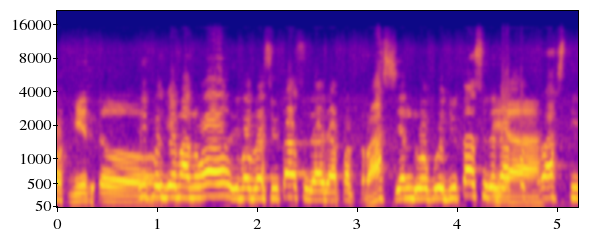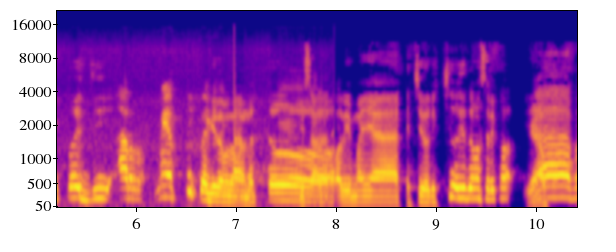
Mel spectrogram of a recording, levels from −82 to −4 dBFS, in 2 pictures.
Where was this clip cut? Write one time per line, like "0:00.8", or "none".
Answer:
0:07.6

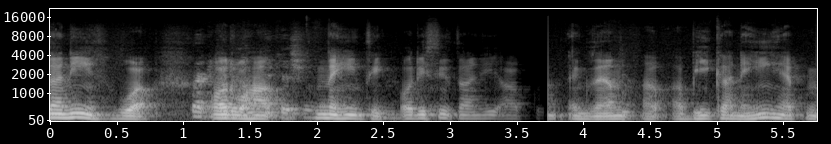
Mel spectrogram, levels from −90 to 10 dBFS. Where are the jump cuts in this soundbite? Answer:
0:03.7

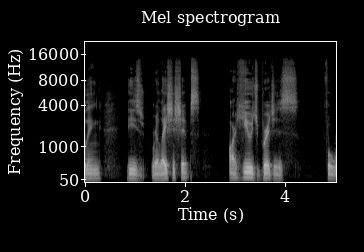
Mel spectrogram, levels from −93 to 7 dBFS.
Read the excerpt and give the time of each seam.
none

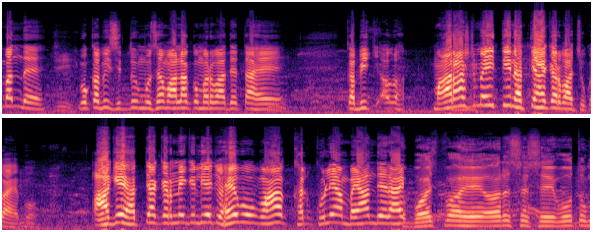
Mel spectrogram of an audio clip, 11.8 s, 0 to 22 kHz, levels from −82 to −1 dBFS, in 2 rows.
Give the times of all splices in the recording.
0:10.0

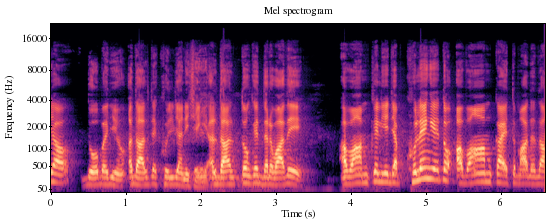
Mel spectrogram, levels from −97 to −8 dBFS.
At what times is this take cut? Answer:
none

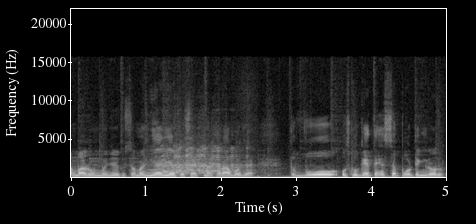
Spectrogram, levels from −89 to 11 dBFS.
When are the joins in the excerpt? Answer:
none

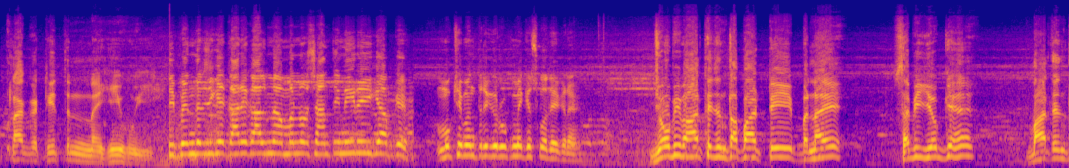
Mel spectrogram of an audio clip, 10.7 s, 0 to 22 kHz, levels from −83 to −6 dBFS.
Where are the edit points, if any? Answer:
0:01.6
0:04.2

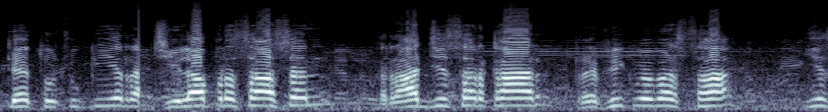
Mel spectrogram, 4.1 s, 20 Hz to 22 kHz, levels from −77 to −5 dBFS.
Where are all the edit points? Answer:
0:00.7
0:01.8
0:02.8

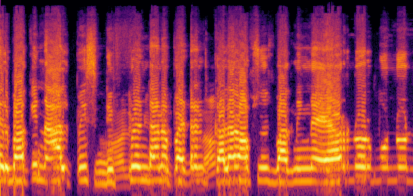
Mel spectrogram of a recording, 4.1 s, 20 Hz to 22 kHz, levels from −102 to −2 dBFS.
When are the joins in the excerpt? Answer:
none

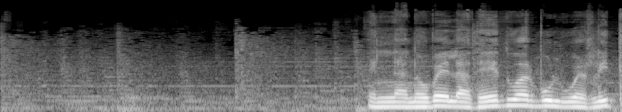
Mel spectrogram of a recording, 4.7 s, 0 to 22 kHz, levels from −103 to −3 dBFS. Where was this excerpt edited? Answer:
0:02.6

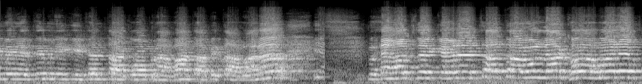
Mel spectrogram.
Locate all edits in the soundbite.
0:03.0

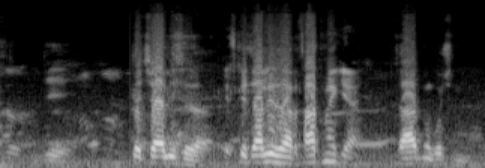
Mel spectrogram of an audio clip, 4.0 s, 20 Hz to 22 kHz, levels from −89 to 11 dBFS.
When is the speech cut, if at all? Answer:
0:00.9

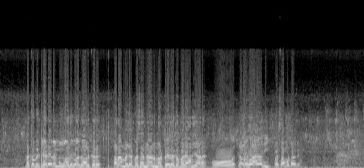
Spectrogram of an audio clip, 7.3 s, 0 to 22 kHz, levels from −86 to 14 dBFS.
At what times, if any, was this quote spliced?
0:04.8

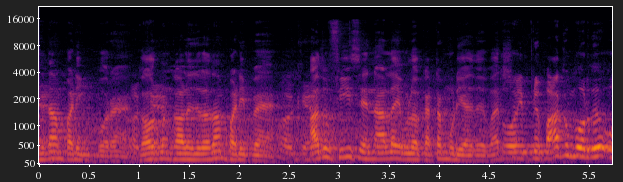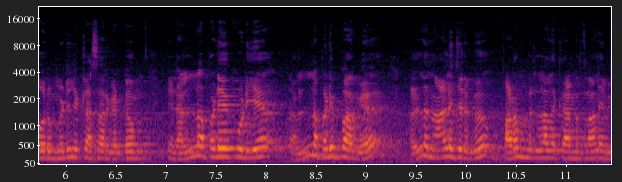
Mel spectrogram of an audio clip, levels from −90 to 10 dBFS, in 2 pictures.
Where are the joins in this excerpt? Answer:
0:04.6

